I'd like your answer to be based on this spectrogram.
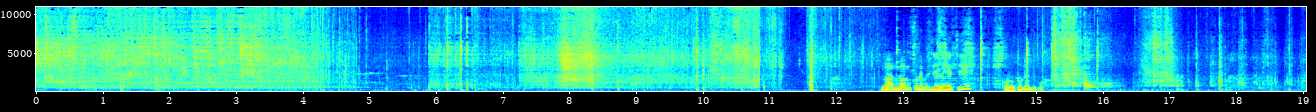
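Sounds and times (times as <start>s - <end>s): egg sizzling in hot oil: 0.0s - 17.5s
metal spatula scraping pan: 5.8s - 11.2s, 12.4s - 19.0s.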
